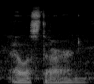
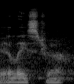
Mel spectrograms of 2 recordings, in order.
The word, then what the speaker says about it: Elastra: naked anna titus eventually alistar or sorry elastra as it would be pronounced in the south and as well as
